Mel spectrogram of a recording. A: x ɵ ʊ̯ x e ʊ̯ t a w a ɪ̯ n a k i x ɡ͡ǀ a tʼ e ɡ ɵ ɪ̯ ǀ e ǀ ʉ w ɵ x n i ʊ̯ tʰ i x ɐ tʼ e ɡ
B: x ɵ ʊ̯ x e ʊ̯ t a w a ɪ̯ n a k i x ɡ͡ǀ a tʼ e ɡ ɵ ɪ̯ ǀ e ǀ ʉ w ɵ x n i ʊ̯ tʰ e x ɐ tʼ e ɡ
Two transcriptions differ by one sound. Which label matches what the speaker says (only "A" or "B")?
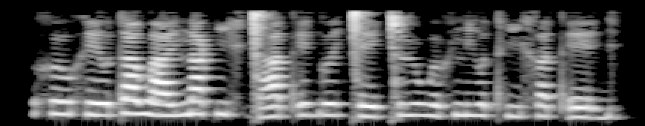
A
